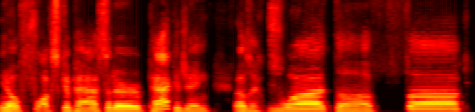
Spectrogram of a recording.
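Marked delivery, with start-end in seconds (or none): 2.8-4.7 slow, drawn-out astonishment; dumbfounded, word by word; stunned disbelief. Retold or imitated. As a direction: stretch each word in amazed bafflement. Own stunned reaction, retold.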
